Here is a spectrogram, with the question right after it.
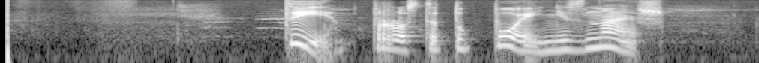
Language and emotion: Russian, angry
